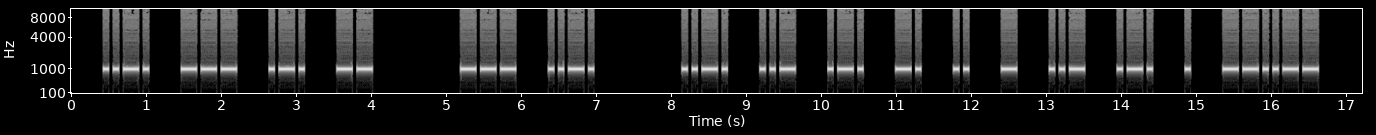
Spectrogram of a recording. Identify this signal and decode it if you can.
Morse code, heard as a keyed tone, about 18 wpm, spaced as for 12 wpm, 1000 Hz. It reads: FORM OF FURNITURE,
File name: qotdfiles / 12wpm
